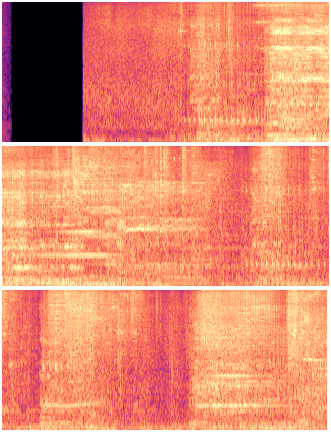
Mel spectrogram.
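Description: A giant beast stomps and moves with deep rumbling thuds.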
